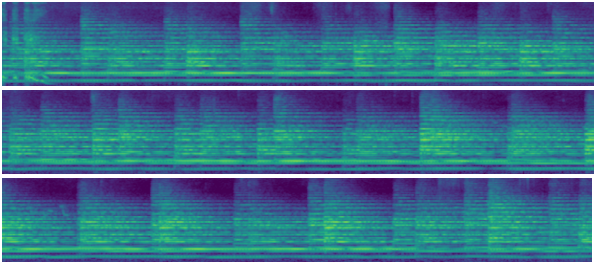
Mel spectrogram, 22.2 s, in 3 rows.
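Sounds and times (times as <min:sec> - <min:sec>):
church bells ringing a Sunday call: 0:00.2 - 0:22.1.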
